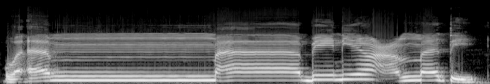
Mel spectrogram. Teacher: ওয়াজিব গুন্না 3 সেকেন্ড পরিমাণ গুন্না করে ধরে রেখে পড়ব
